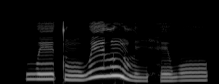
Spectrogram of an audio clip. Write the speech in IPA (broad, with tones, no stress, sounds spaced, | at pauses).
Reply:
w e˦ t ũ˧ w e˦ l ũ˦˨ l i˨ h e˧ w o˦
